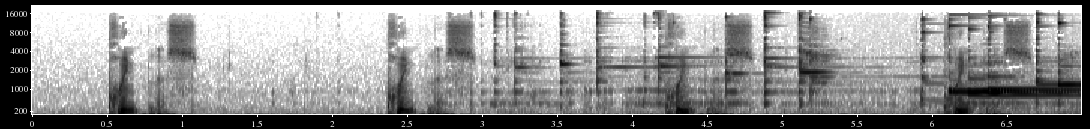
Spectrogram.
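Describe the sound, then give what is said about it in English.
A pencil turned in a slightly misshapen dog-shaped plastic sharpener, the plastic breaking the pencil tip: a run of sharp plastic clicks and small crunches, with some scraping, while a voice breaks in at regular intervals. “I had difficulty getting it in was just simply because it's slightly out of shape and the plastic of the dog is interfering with the end of the pencil there and is, in fact, breaking the tip as you turn it.”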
